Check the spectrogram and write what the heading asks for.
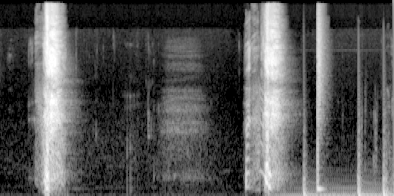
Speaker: ever notice how there's never one sneeze I saw I was like three or four somebody's like bless you bless you bless you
